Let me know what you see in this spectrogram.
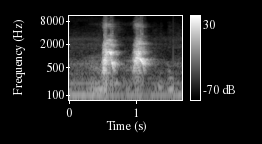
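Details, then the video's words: Dog outside barking a lot while a house dog reacts to it; two sharp, loud barks about half a second apart over a low steady hum. "The dog outside is barking a lot."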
